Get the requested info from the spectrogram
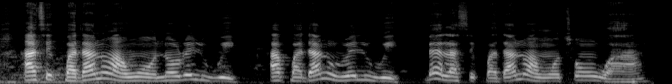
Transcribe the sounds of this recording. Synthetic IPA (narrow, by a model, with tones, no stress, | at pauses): a˧ti˧k͡pa˨da˨˦nũ˦a˨w̃ɔ̃˧ɔ˨nã˧ɾe˦lu˦˨we˨ | a˧k͡pa˨da˨˦nũ˦˨ɾe˦lu˦˨we˨ | bɛː˦˨la˨˧ti˨k͡pa˨da˨˦nũ˦a˦˨w̃ɔ̃˧tʰo˦n̩˦wa˨˦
